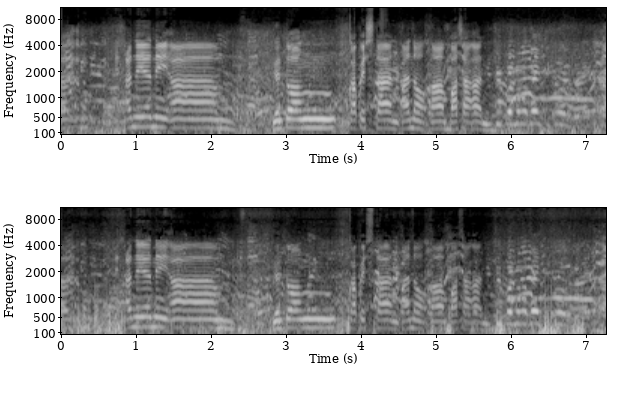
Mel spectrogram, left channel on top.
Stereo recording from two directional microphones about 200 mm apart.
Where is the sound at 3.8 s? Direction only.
Centre (ahead or behind).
